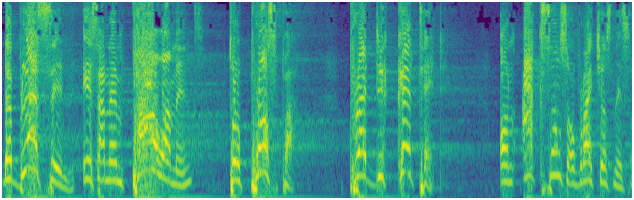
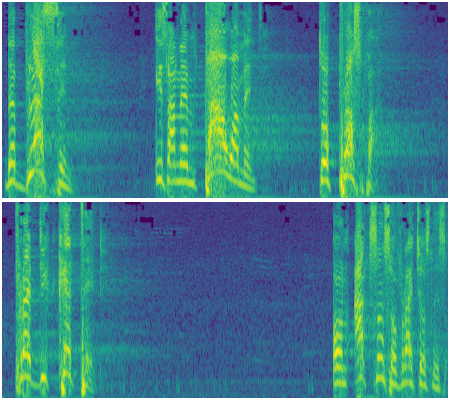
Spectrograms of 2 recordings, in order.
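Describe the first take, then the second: First: Loud, slow preaching proclamation; emphatic declaration. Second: Loud dictation in short phrases with long pauses; dictating for note-takers. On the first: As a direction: punch out EMPOWERMENT, stretched and loud. Preacher declares a definition to write. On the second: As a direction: give it piece by piece so they can write it down. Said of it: "Write it down". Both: Real, not acted.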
